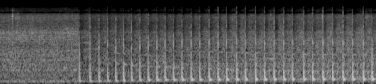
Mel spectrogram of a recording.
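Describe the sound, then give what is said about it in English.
A shoebill's rapid, machine-gun-like clattering, played from a video: about two dozen sharp, evenly spaced knocks over three seconds, following a brief wash of hiss. No voices are heard. “Back to that shoe bill. Yeah. The video is just running in my ear. Uh-huh. They make a dinosaur sound.”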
